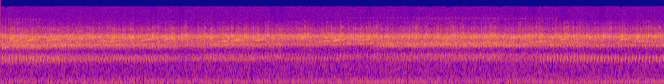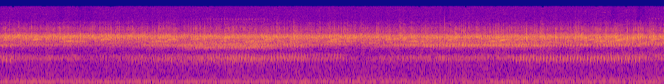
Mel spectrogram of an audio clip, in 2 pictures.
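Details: Tree frogs at night in North Carolina's backwoods, a thick unbroken chorus of shrill pulsing calls, with lower voices joining and dropping out in overlapping stretches.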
